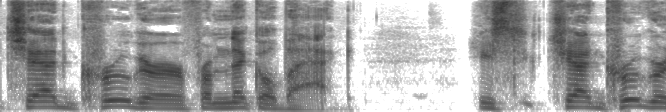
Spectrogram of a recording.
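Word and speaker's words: Kroeger: Krueger from Nickelback he's Chad Krueger is how you're supposed to say his name yeah not k he also ruin something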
